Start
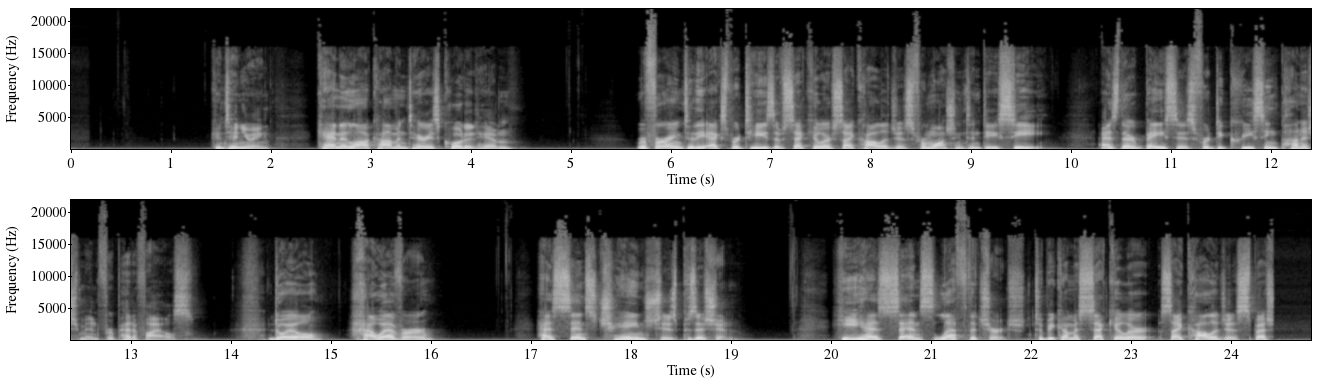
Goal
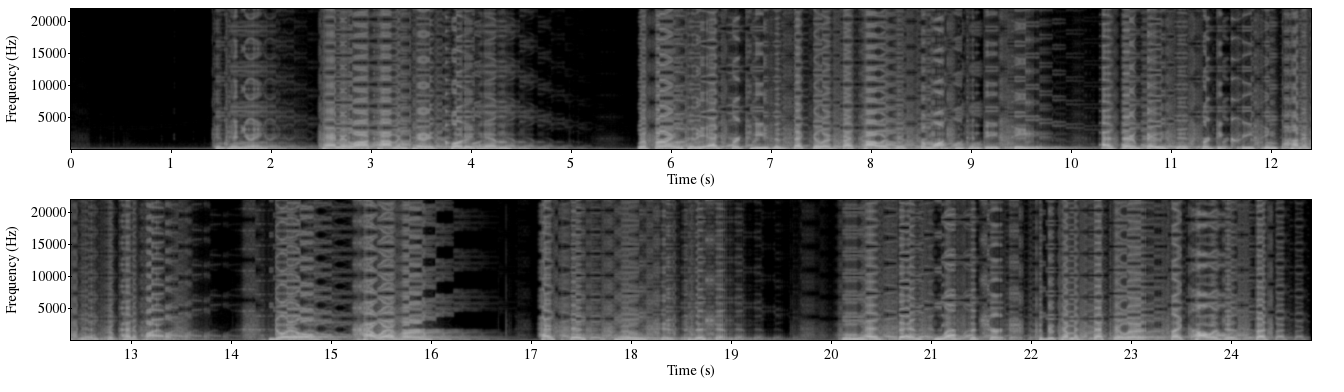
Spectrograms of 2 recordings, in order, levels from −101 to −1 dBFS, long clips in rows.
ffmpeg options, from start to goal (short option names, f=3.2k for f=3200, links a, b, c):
-filter_complex "[0:a]acrossover=split=840[a][b];[a]alimiter=limit=-19.5dB:level=0:latency=1[c];[b]equalizer=f=7.4k:w=0.52:g=-9.5[d];[c][d]amix=inputs=2:normalize=0,acrossover=split=2000|5700[e][f][g];[e]acompressor=threshold=-20dB:ratio=4[h];[f]acompressor=threshold=-41dB:ratio=4[i];[g]acompressor=threshold=-46dB:ratio=4[j];[h][i][j]amix=inputs=3:normalize=0,lowshelf=f=110:g=-11.5,asplit=2[k][l];[l]adelay=192,lowpass=f=1.3k:p=1,volume=-9.5dB,asplit=2[m][n];[n]adelay=192,lowpass=f=1.3k:p=1,volume=0.48,asplit=2[o][p];[p]adelay=192,lowpass=f=1.3k:p=1,volume=0.48,asplit=2[q][r];[r]adelay=192,lowpass=f=1.3k:p=1,volume=0.48,asplit=2[s][t];[t]adelay=192,lowpass=f=1.3k:p=1,volume=0.48[u];[m][o][q][s][u]amix=inputs=5:normalize=0[v];[k][v]amix=inputs=2:normalize=0,acrusher=samples=10:mix=1:aa=0.000001:lfo=1:lforange=6:lforate=0.41,volume=-8dB"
